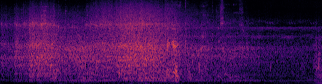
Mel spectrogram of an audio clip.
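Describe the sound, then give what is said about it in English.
A truck's engine rumbles steadily as the vehicle reverses along a driveway in the dark. The low, broad drone holds at an even level throughout, with a slight swell about halfway through. “The truck's six headlights blaze fiercely in the darkness as the vehicle backs up along the driveway.”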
